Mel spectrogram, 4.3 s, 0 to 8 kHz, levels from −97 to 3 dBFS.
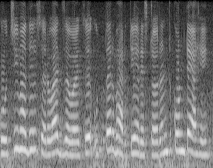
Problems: constant background noise, background conversations at intervals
